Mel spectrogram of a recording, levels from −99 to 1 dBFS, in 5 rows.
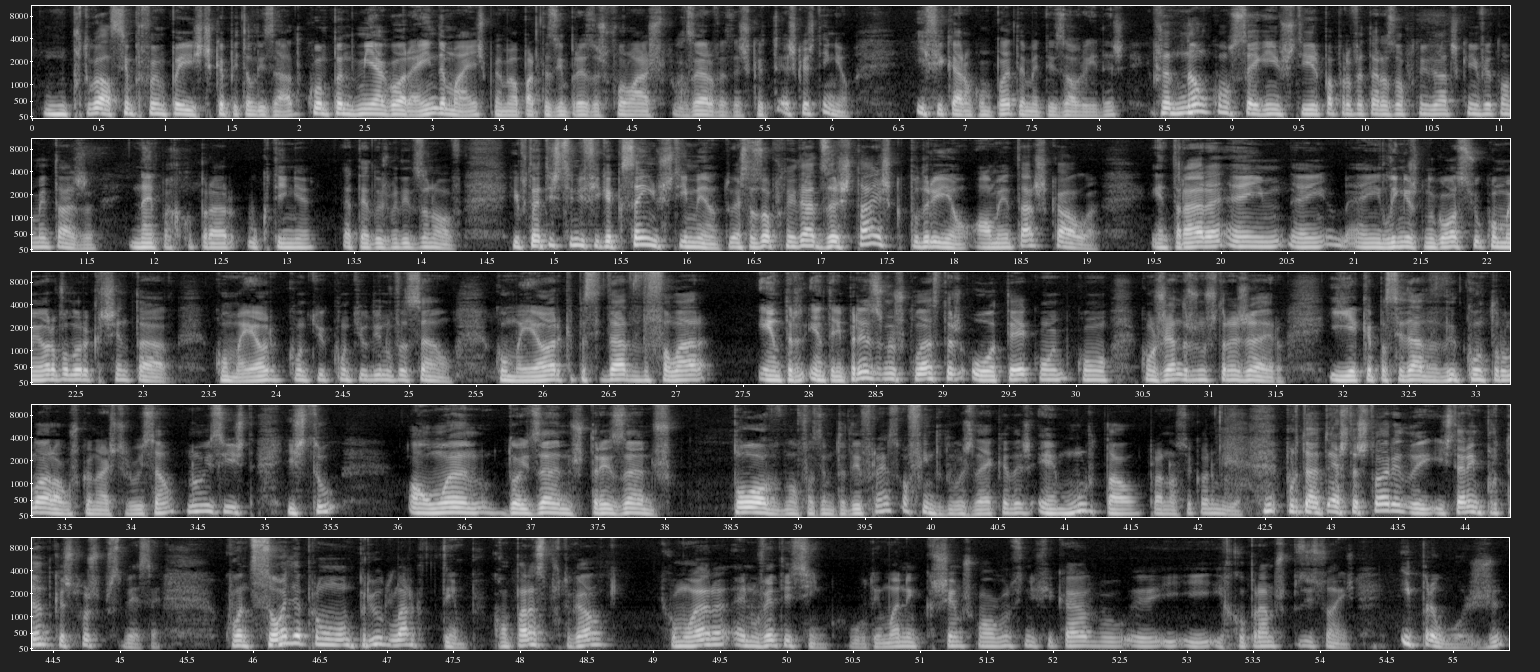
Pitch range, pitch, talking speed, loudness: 120-145 Hz, 135 Hz, 195 wpm, -24 LUFS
